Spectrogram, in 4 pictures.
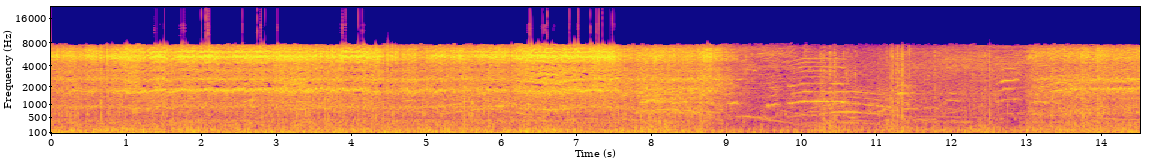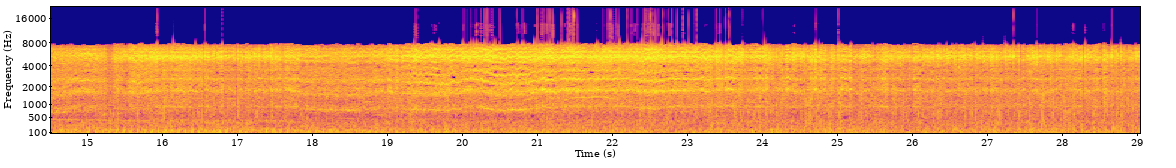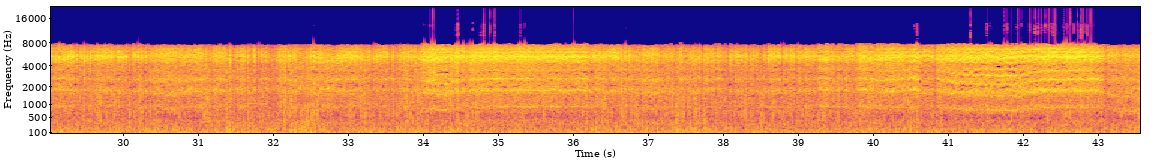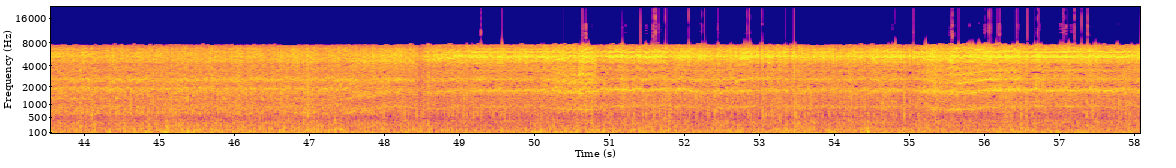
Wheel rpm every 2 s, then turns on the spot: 230, 230, 220, 220, 110, 20, 60, 200, 230, 210, 220, 230, 230, 230, 240, 230, 240, 220, 230, 230, 220, 220, 200, 200, 220, 230, 230, 230, 230.
10-12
